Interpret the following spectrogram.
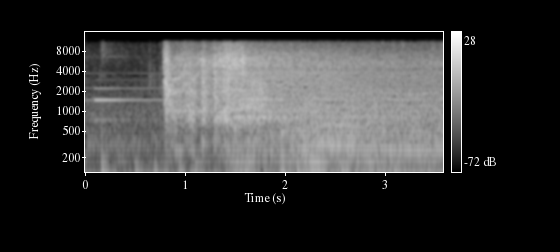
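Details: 1998 Ford Explorer 4.0 that cranked but wouldn't run, after fuel pump and sending unit replacement: a few quick cranking beats, then the engine catches promptly and settles into a smooth, steady idle; starts and runs normally.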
